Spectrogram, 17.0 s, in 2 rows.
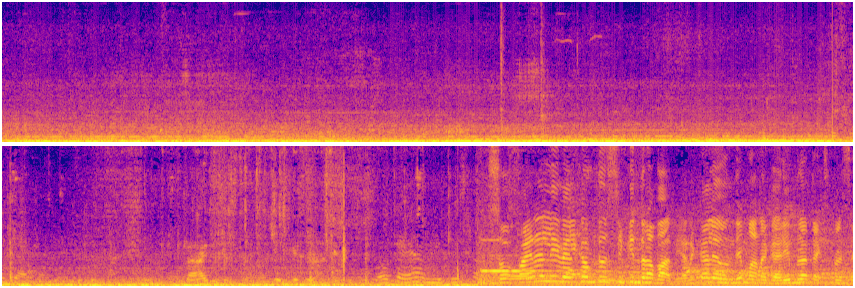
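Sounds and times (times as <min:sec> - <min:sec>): train running rumble: 0:00.0 - 0:15.2.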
